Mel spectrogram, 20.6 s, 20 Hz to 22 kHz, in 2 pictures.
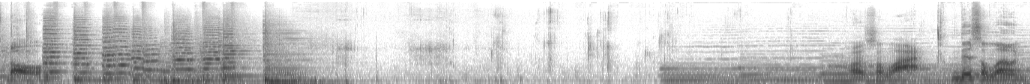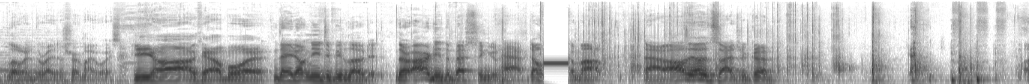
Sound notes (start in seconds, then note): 0.3 brass band music; 4.0 lips smacking; 6.6 somber music; 19.4 laughing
